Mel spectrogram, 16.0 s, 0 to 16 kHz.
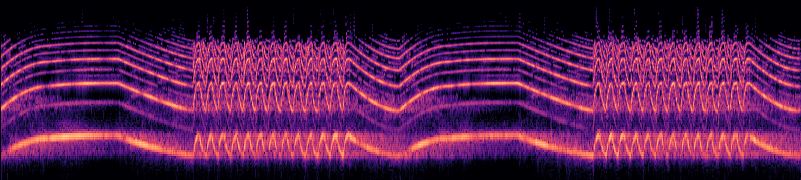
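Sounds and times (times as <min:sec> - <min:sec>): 
police operation siren: 0:00.0 - 0:16.0.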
